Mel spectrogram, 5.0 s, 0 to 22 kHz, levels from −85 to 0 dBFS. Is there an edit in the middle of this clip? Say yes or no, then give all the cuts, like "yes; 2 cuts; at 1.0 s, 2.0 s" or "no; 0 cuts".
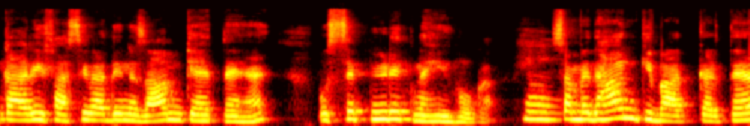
yes; 1 cut; at 3.7 s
